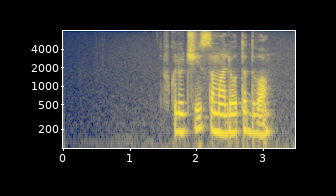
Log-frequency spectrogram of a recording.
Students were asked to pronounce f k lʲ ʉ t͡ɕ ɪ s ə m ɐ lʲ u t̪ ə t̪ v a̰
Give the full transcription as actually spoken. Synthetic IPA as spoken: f k lʲ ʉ t͡ɕ i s ə m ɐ lʲ o t̪ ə d̪ v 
